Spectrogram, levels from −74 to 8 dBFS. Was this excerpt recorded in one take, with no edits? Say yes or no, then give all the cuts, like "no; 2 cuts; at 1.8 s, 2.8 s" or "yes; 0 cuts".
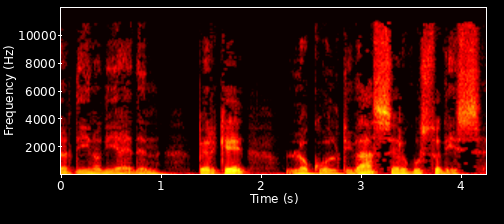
yes; 0 cuts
